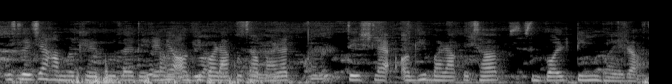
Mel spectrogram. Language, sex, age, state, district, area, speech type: Nepali, female, 18-30, West Bengal, Kalimpong, rural, spontaneous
